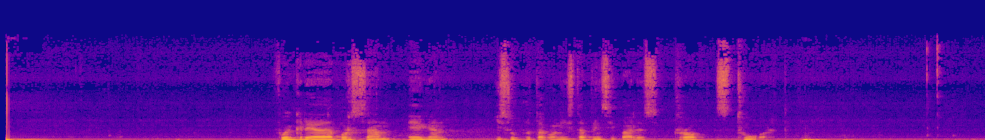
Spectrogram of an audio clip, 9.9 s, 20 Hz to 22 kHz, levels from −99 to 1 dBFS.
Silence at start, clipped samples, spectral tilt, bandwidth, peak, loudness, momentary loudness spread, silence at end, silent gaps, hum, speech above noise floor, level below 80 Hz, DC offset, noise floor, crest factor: 0.05 s; under 0.1%; -6.5 dB/octave; 16 kHz; -2 dBFS; -28 LUFS; 23 LU; 0.1 s; none; none; 26 dB; -34 dBFS; under 0.1%; -53 dBFS; 24 dB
